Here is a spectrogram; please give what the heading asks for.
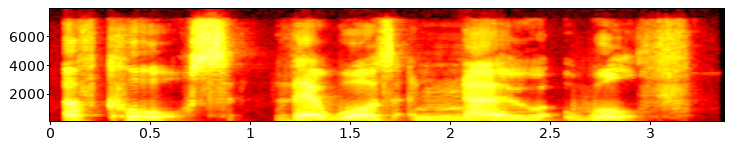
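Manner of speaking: usual speaking voice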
